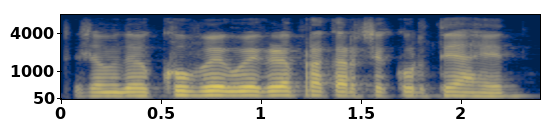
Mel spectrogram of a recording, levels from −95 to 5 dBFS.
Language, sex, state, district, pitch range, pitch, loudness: Marathi, male, Maharashtra, Pune, 130-150 Hz, 135 Hz, -18 LUFS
